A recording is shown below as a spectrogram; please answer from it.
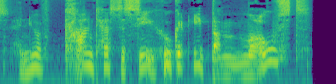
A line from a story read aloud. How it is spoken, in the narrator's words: Steve groaned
